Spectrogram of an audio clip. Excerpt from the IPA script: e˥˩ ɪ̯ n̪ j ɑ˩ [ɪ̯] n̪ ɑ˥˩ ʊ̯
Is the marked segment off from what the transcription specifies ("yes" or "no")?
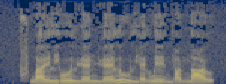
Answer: yes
